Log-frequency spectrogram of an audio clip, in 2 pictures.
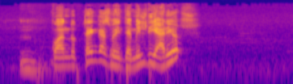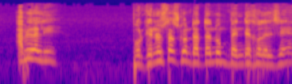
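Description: A man with a Mexican accent, high-pitched for a male voice, at a moderate pace with lively intonation and long, frequent pauses. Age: 60s. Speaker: actor and entertainer. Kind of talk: casual chat. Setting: studio.

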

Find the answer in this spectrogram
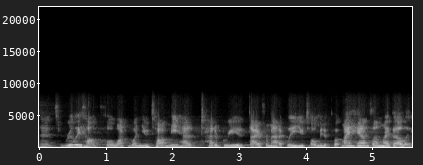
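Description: A woman with a very deep, low pitch talks at a fairly quick pace with hardly any pauses. Her pitch variation is ordinary, and there is noticeable background noise. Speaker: podcast co-host. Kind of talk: casual interview.

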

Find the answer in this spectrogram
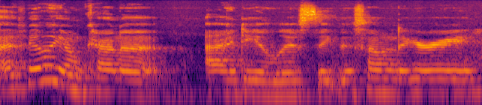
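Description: A woman's voice with noticeable background noise. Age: 20s. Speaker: illustrator and founder. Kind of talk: casual interview conversation. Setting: gallery, recorded in person.

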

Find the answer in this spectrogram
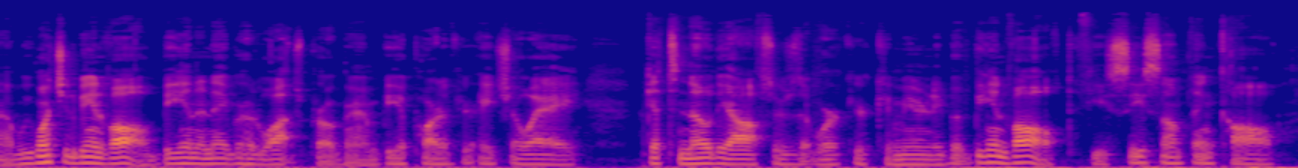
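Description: A man talks at a very fast pace with an American accent. Audible echo from the room surrounds his voice. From Northeast Pennsylvania. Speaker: police chief. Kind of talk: interview. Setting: office.

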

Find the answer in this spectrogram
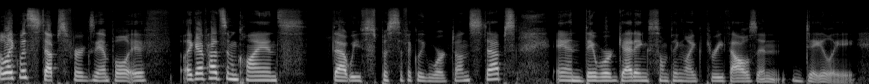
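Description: On a very clean recording with a silent background, a woman with fairly low pitch speaks at a moderate pace with lively intonation. It is a normal speaking voice. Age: 30s. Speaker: podcast host and personal trainer. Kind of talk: interview.

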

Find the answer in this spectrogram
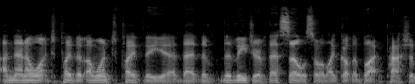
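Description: Here a man with an English accent talks very fast in a very deep, low voice. His tone is bright and sharp, and his delivery is monotone and flat. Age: 30s. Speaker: podcast co-host. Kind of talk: casual chat.

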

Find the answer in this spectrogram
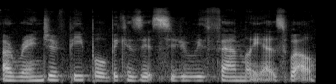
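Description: A woman speaks in an Australian accent. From Thailand and Australia. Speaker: podcast host. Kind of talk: interview.

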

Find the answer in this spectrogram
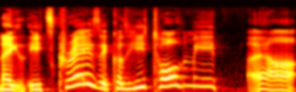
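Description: With an Israeli accent, a woman swings her pitch very widely over a very clean recording with a silent background. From Israel, Golan Heights. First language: Hebrew. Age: 30s. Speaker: author and former mall cart seller. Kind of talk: interview.

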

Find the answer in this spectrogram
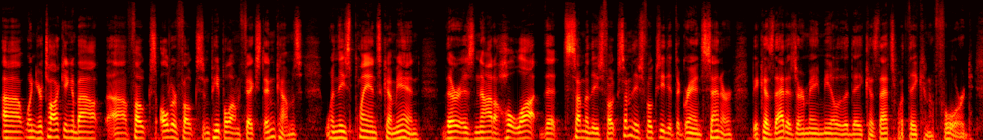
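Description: Here is an ordinary speaking voice from a man with an American accent. He speaks at a moderate pace and medium pitch with ordinary pitch variation. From Moab, Utah (from Los Angeles as a child). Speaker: city council candidate. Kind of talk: candidate debate. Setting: public library, live radio broadcast with audience.

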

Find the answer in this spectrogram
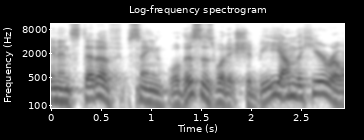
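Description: In a plain, everyday voice, a man with a medium pitch speaks at a moderate pace on a very clean recording with a silent background. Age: 40s. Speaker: pastor. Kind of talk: interview.

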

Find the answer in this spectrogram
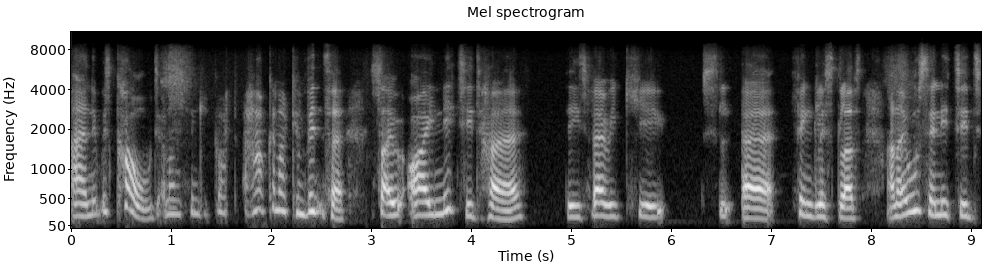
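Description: A woman's plain, everyday voice with lively intonation at a moderate pace, in a dry, close sound with no echo. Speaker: live show host. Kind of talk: casual chat. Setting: video call from home.

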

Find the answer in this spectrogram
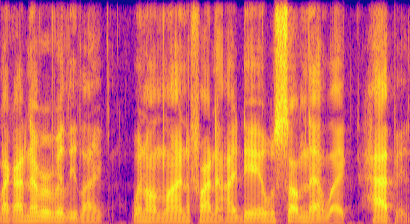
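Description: An unremarkable speaking voice. It has an American accent. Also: man, very clean recording, silent background. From Boston. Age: 20s. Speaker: DJ and former social media comedian. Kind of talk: casual chat.

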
